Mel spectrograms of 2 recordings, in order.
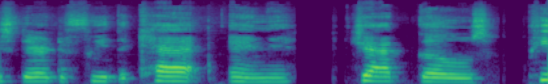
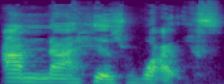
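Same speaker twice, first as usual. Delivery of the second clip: put-on frustration, lower pitch; 4 semitones lower than usual. Retelling a film scene where a character denies being a wife: acting out a frustrated reply. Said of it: "Lucy is frustrated".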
